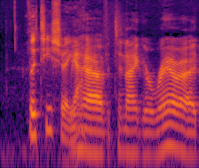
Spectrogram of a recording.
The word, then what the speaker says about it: Letitia: Letitia, We yeah.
